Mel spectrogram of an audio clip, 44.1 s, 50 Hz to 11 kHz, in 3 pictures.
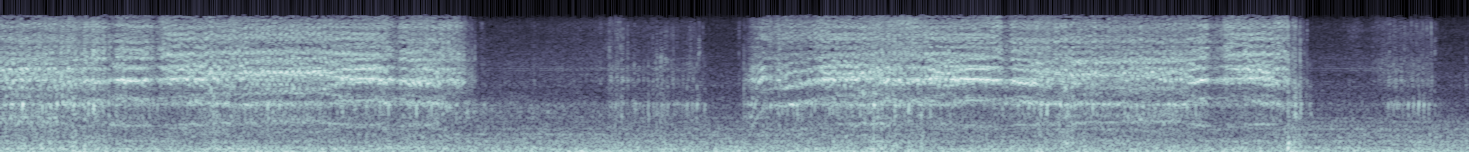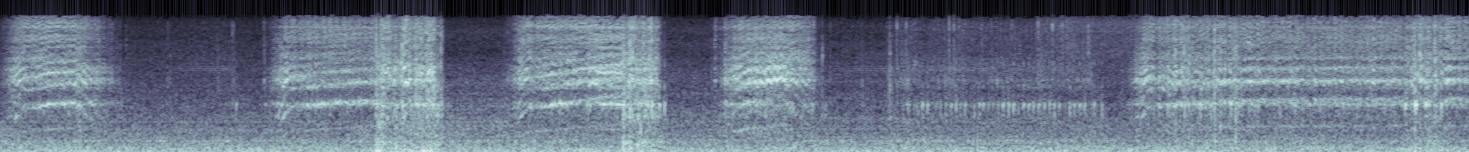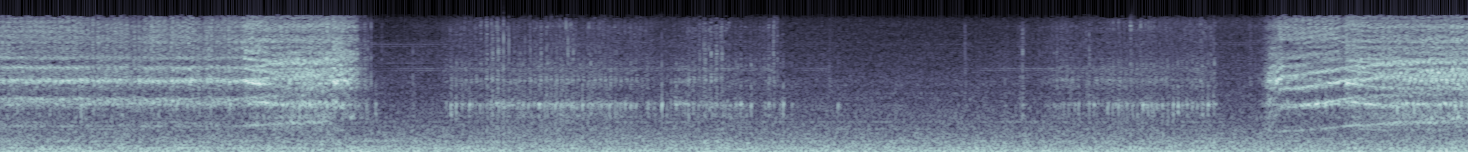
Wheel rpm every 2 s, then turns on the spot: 160, 160, 50, 40, 150, 160, 70, 50, 30, 90, 110, 40, 20, 130, 160, 160, 70, 20, 10, 0, 30, 150.
4-6 12-14 18-26 34-38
